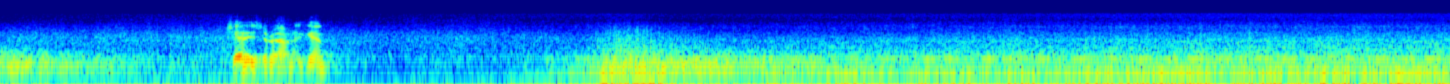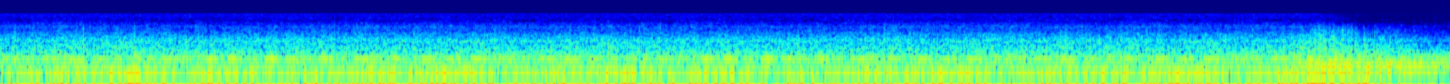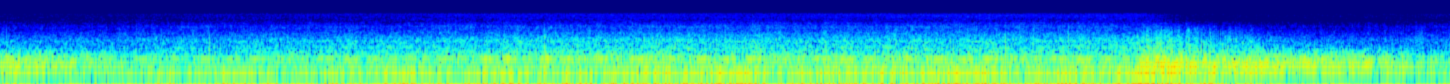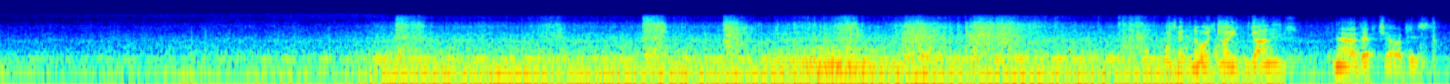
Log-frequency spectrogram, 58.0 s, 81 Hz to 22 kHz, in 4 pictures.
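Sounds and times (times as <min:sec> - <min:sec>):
steady hum: 0:00.0 - 0:58.0
depth charges exploding: 0:05.9 - 0:09.0, 0:27.5 - 0:30.5, 0:40.4 - 0:44.0.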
